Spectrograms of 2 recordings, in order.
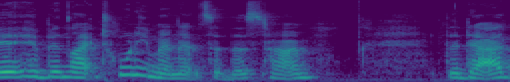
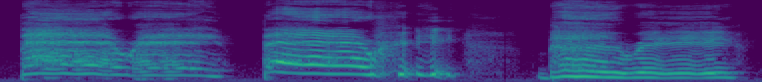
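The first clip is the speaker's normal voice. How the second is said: loud, high, drawn-out yells; screaming for the dog; 6 semitones higher, 7 dB louder, much slower than usual. Retold or imitated. Babysitter on the front porch after the lost dog, screaming. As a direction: yell the name over and over, full out. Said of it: "I start screaming".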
